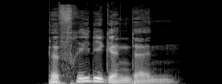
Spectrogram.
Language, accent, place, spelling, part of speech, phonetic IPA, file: German, Germany, Berlin, befriedigenden, adjective, [bəˈfʁiːdɪɡn̩dən], De-befriedigenden.ogg
- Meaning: inflection of befriedigend: 1. strong genitive masculine/neuter singular 2. weak/mixed genitive/dative all-gender singular 3. strong/weak/mixed accusative masculine singular 4. strong dative plural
